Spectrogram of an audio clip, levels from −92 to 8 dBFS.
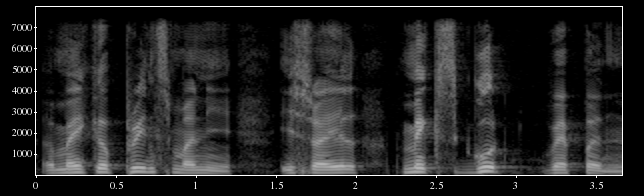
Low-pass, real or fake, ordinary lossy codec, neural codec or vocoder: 7.2 kHz; real; none; none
